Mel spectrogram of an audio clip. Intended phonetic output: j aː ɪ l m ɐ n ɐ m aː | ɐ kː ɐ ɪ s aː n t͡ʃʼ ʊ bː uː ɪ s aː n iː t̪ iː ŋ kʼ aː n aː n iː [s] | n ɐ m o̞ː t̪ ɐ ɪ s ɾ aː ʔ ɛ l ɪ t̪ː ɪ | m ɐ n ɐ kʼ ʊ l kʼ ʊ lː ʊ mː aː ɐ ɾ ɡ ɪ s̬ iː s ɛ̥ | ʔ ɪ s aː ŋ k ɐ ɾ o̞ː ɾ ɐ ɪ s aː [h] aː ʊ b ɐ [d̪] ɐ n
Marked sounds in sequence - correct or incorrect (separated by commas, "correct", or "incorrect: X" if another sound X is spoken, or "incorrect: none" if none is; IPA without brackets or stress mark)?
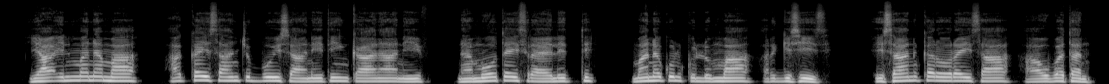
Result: incorrect: f, correct, incorrect: t̪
